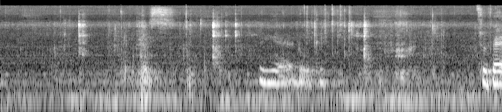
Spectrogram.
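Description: A metal ladle scrapes and clinks against a metal pot.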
